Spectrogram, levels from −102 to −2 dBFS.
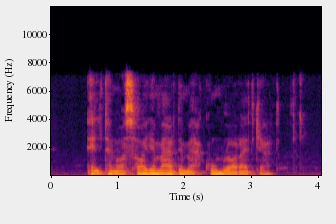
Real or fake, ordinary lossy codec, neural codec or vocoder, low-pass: fake; Opus, 64 kbps; codec, 16 kHz, 4 kbps, FunCodec, trained on LibriTTS, 50 frames a second; 7.2 kHz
